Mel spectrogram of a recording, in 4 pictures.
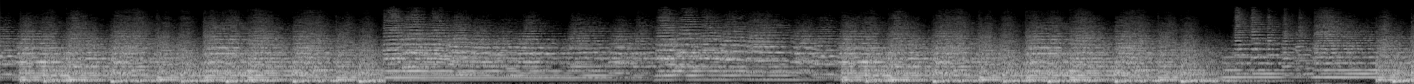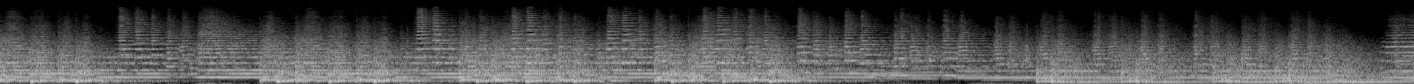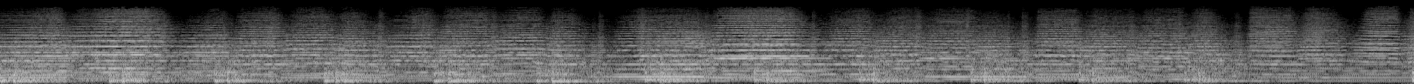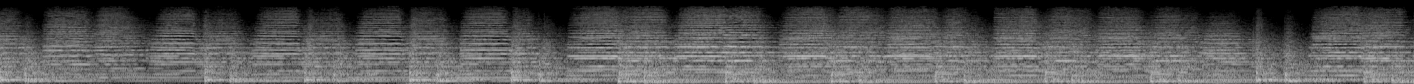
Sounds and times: Piano: 0:00.0 - 0:56.5.

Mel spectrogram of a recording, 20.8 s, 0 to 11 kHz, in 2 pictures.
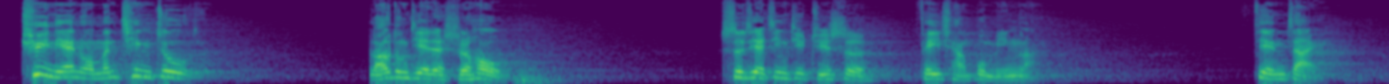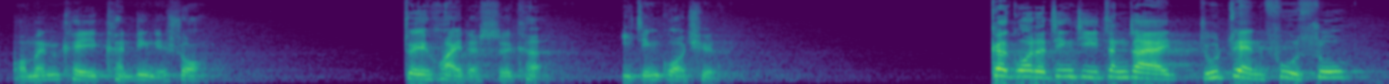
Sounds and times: Narration, monologue: 0:00.0 - 0:20.8
Male speech, man speaking: 0:00.2 - 0:01.6, 0:02.8 - 0:04.0, 0:05.4 - 0:07.8, 0:09.4 - 0:12.0, 0:13.4 - 0:15.9, 0:17.8 - 0:20.6.

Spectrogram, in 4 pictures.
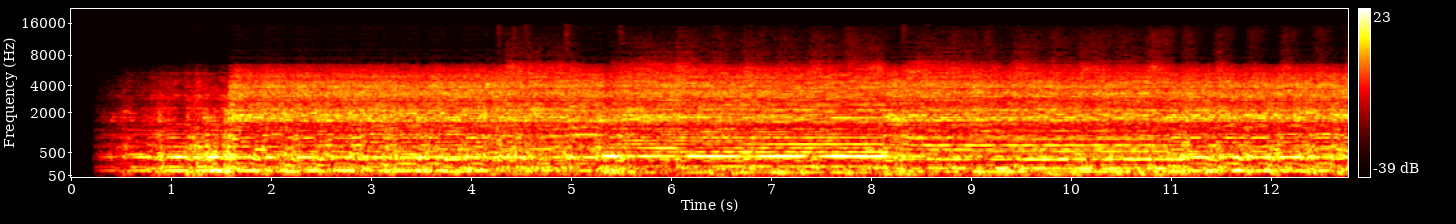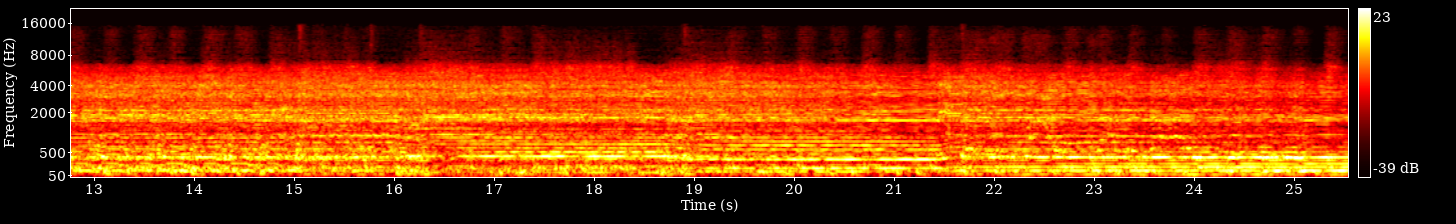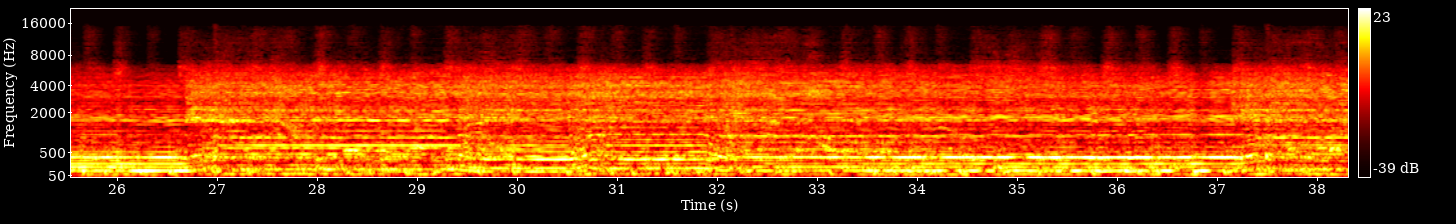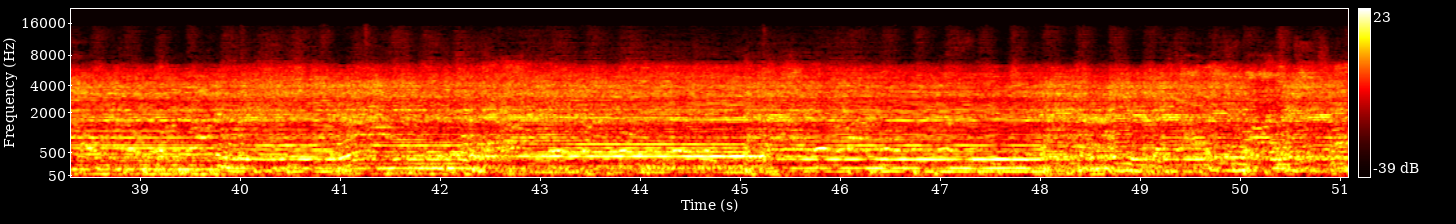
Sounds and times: Music: 0:00.2 - 0:51.0.

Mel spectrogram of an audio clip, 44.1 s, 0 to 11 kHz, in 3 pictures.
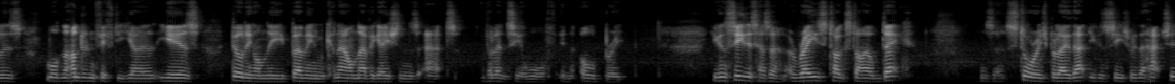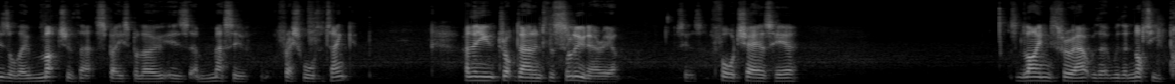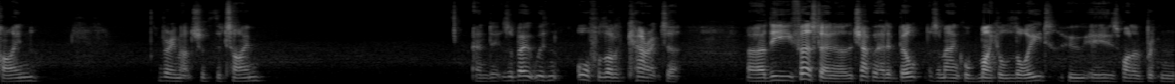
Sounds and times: Speech: 0:00.0 - 0:07.9, 0:08.9 - 0:11.5, 0:12.3 - 0:19.2, 0:20.5 - 0:22.5, 0:23.1 - 0:24.8, 0:27.2 - 0:29.9, 0:31.4 - 0:32.8, 0:35.1 - 0:38.0, 0:38.8 - 0:44.0.

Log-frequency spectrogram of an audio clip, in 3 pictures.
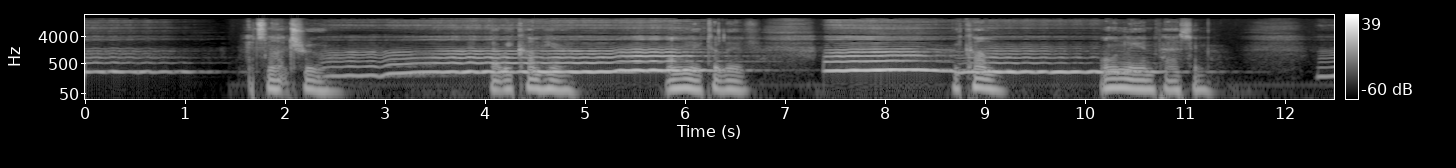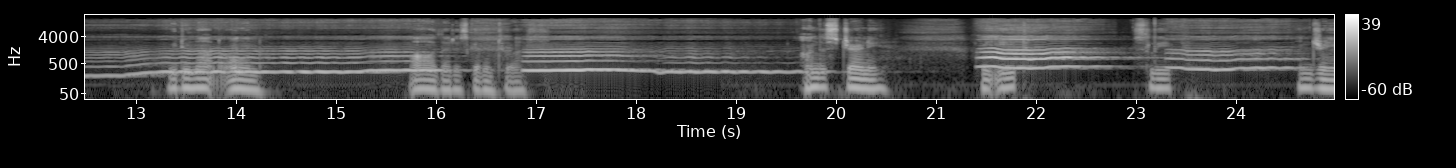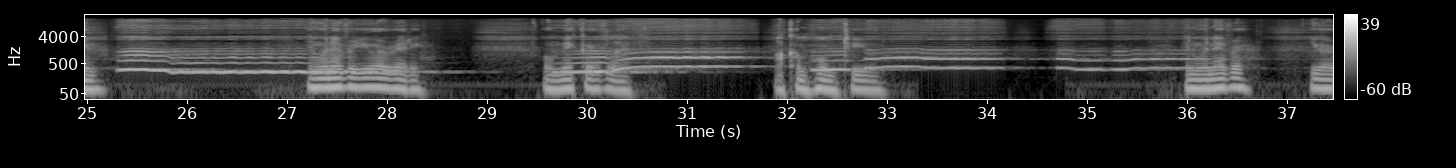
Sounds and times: Humming: 0:00.0 - 0:11.5, 0:12.3 - 0:37.4.

